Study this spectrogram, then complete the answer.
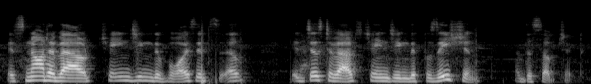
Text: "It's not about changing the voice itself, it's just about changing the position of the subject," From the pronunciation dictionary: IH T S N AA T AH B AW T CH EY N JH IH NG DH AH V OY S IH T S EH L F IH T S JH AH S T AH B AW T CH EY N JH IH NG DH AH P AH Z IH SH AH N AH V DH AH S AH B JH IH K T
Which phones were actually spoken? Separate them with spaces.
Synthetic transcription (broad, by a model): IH T S N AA T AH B AW T CH EY N JH IH NG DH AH V OY S IH T S EH L F IH T S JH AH S T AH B AW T CH EY N JH IH NG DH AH P AH Z IH SH AH N AH V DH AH S AH B JH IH K T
